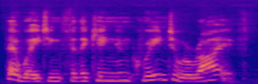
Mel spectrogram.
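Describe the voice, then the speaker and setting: A man's voice: on the high side, moderate pace, a little mellow, lightly acted, poor audio. A man voicing a kindly, confident male toy pig, reassuring and chatty, in a children's storybook. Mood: informative.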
